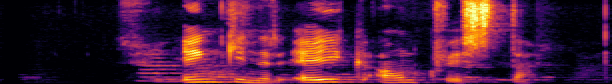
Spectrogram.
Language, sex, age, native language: Icelandic, female, 60-69, Icelandic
